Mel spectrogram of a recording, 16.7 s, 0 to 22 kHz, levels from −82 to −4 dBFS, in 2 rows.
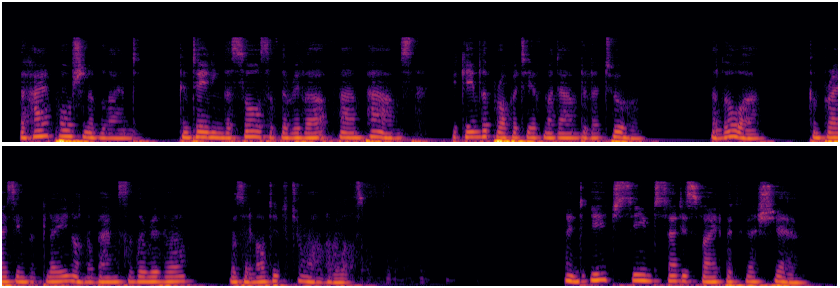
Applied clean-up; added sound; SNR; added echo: neural mask model DeepFilterNet 3.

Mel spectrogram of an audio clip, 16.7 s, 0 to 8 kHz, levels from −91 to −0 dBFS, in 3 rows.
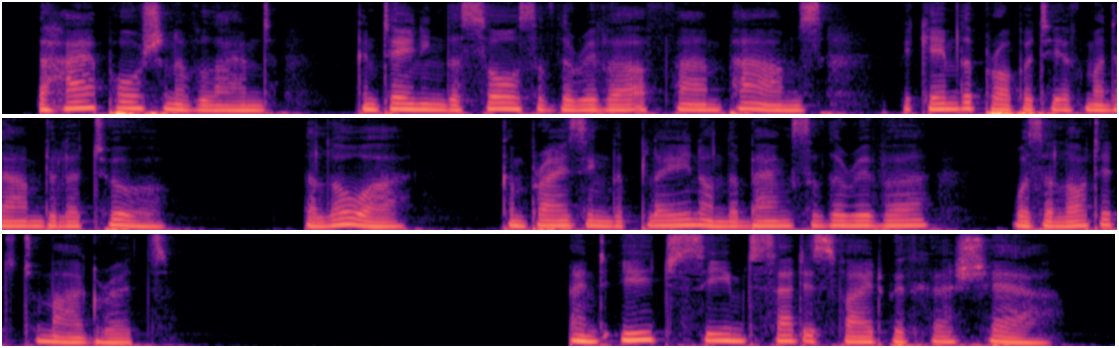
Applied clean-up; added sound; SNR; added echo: none; none; none; none.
